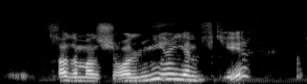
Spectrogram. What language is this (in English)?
Kabyle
